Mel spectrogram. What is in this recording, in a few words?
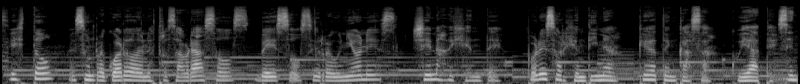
Natural warm caring; Renner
